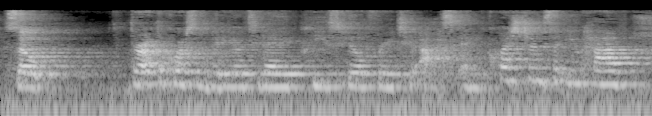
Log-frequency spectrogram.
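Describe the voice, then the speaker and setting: Slightly raspy woman, echoey room. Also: on the high side, steady tone, fairly quick, pushed and bright, recorded from a distance, slight background noise. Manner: friendly, chatty, informative. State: raspy from a cold. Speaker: leasing tour host. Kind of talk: live walkthrough tour. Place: echoey empty indoor rooms.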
